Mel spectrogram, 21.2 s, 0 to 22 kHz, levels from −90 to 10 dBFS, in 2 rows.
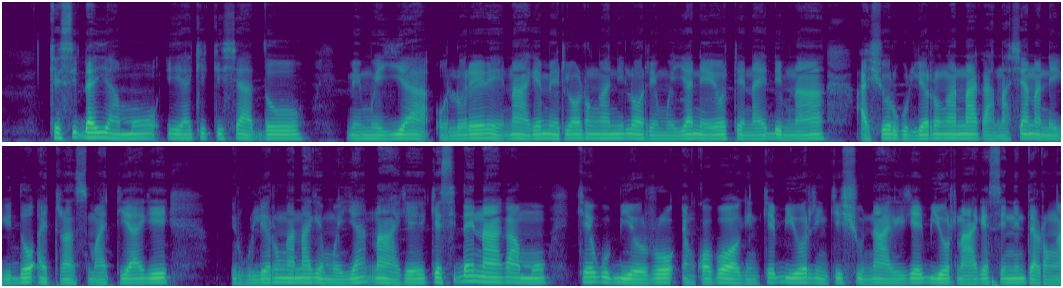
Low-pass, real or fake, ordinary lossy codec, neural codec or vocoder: none; real; none; none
